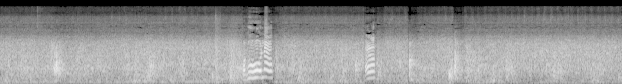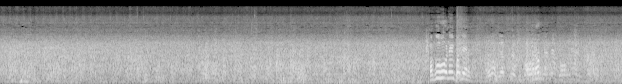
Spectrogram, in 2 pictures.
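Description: A large truck engine rumbles steadily nearby.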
